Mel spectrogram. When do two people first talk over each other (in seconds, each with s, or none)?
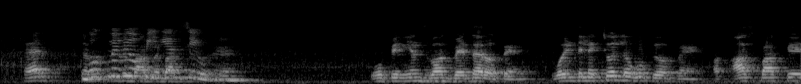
0.9 s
